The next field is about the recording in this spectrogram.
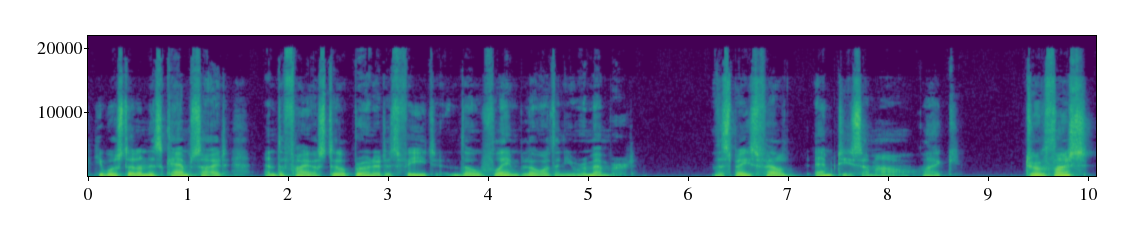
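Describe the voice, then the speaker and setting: A man reading an audiobook story as narrator, in expressive scripted narration. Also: lowish voice, normal speed, vocal fry.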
